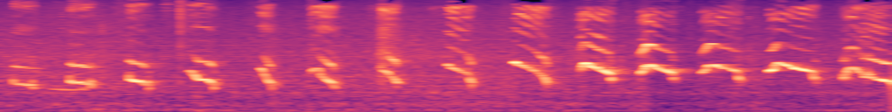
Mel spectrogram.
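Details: Poodle-Chihuahua mix puppy whimpering: a rapid series of high, thin, whining notes that bend up and down, about three per second, growing slightly stronger toward the end, with a faint low background hum.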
